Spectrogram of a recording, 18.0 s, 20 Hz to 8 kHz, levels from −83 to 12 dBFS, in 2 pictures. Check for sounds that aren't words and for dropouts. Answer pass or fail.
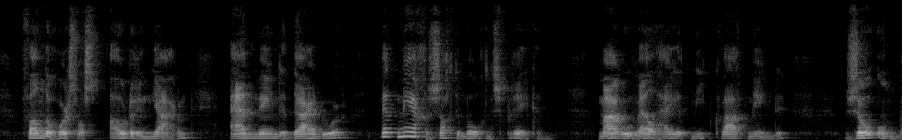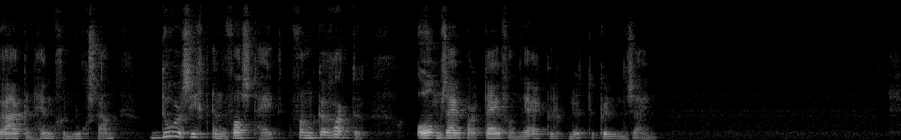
pass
